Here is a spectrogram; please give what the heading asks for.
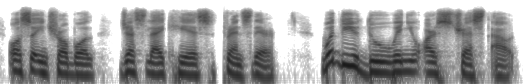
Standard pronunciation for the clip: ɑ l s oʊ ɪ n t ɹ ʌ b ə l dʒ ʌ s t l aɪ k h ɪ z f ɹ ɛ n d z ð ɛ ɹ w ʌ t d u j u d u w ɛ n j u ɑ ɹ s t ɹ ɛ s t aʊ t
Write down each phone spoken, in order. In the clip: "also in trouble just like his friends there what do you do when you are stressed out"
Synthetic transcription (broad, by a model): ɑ l s oʊ ɪ n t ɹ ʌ b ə l dʒ ʌ s t l aɪ k h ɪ s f ɹ ɛ n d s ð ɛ ɹ w ʌ t d u j u d u w ɛ n j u ɑ ɹ s t ɹ ɛ s t aʊ t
